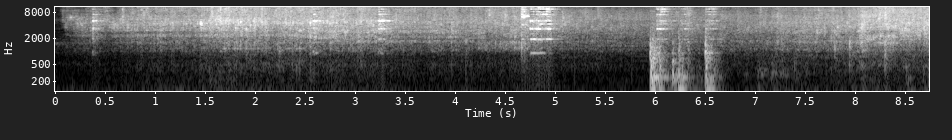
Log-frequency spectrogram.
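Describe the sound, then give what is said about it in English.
Bite-sized chicken pieces sizzle in hot, shimmering oil in a pan with a steady crackle throughout, broken briefly by a few sharp clatters of a utensil moving them around the pan; no one speaks. “So I'm going to pop my chicken into the pan. You should hear a nice sizzle.”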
